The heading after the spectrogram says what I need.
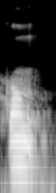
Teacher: پہلا قاف موٹا ہے، اس کو موٹا ادا کریں، لمبا نہیں کرنا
